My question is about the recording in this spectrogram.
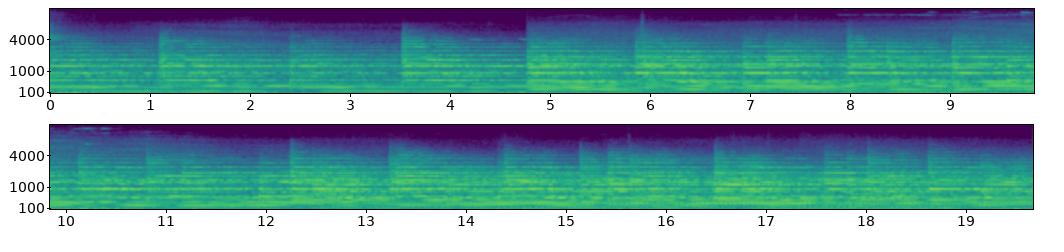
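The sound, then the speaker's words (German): A virtual electronic carillon plays a composition by a composer from Bonn, with overlapping bell strikes and ringing tones layering densely and steadily throughout, resonant and fairly loud, with no voices. “Ein virtuelles Glockenspiel, komponiert von dem Bonner Komponisten Michael Dehnhoff.”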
